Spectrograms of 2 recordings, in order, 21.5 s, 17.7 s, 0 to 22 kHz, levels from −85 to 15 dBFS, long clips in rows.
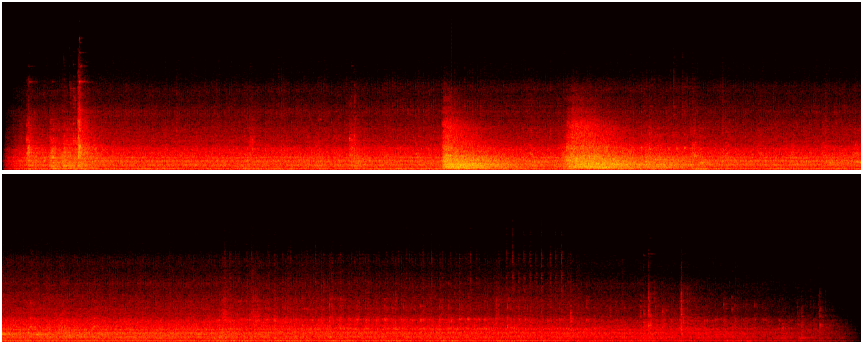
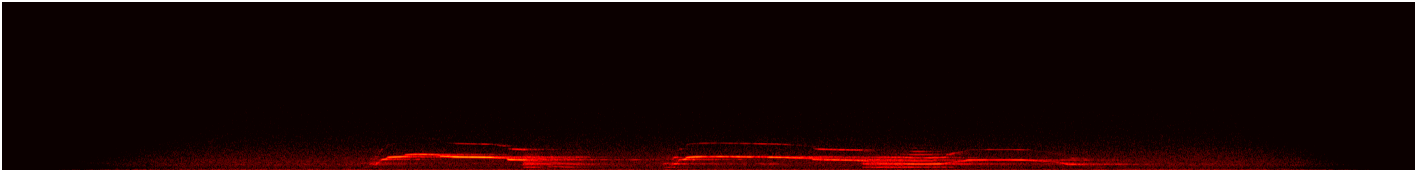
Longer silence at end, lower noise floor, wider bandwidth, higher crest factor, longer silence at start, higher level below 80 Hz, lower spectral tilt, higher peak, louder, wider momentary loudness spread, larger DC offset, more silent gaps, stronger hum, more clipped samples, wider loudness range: second, 0.5 s vs 2.25 s; second, -57 dBFS vs -84 dBFS; first, 15 kHz vs 13 kHz; about the same, 22 dB vs 18 dB; second, 0.05 s vs 2.7 s; second, -76 dBFS vs -66 dBFS; first, -4 dB/octave vs -2 dB/octave; first, -6 dBFS vs -22 dBFS; first, -26 LUFS vs -34 LUFS; second, 19 LU vs 22 LU; neither; neither; neither; neither; about the same, 16 LU vs 17 LU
